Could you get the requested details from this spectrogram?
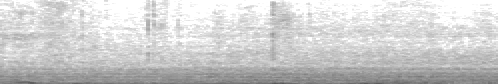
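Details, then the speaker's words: Avalon Newport Bay pellet stove after new blower fan installed, started on low: quiet, steady low hum with no rattle or scraping; fan blowing, fixed and running normally. "Fan's blowing out. We're all fixed."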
